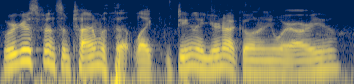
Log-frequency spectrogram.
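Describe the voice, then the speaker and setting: A man's voice: mid-range voice, fast, lo-fi sound. A man streaming a video game, rambling and joking about whatever comes to mind with self-mocking asides. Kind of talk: casual let's-play commentary.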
